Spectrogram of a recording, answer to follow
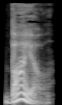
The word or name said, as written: bile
